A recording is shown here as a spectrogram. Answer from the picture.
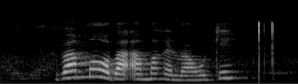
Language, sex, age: Northern Sotho, female, 21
